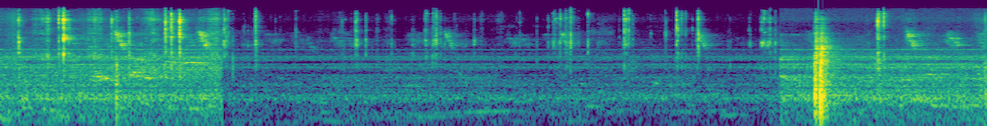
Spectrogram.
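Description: Small metallic clicks and taps from handling steel-nail pins, knife scales and C-clamps while the handle is clamped up. Near the end comes a single sharp knock as the clamped knife is set down on the wooden workbench.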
